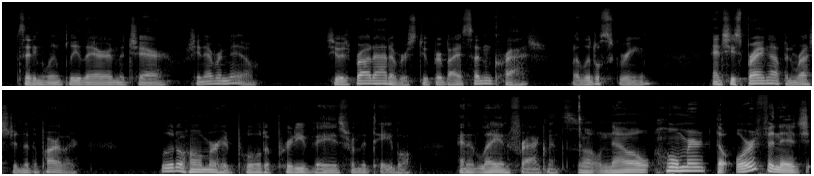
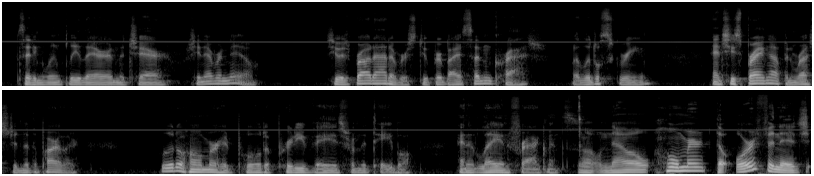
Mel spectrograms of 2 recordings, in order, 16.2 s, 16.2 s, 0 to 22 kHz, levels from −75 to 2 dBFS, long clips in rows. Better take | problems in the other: first | high-pitched whine; faint; throughout; 3 kHz, 20 dB below the speech

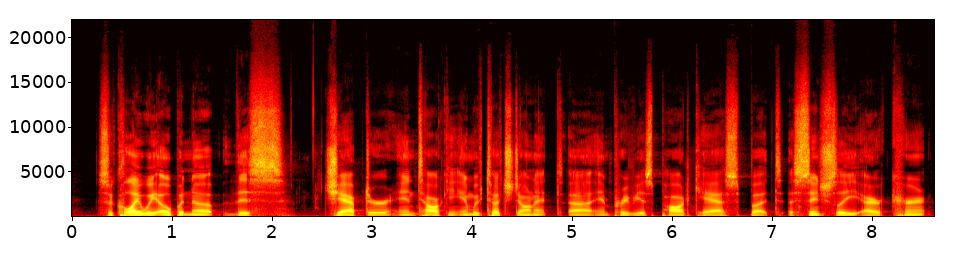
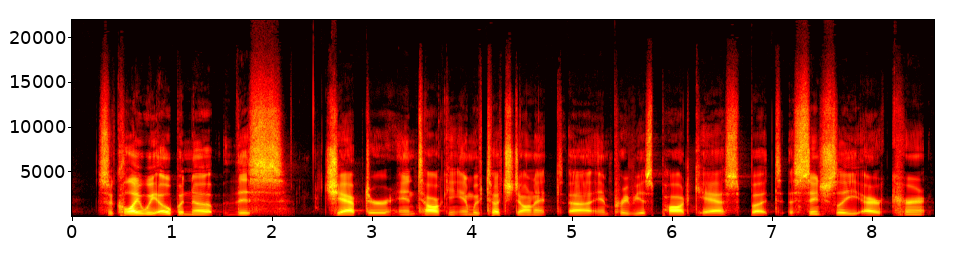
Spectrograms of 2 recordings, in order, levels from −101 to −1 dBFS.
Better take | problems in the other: first | thin; very; fading below 650 Hz

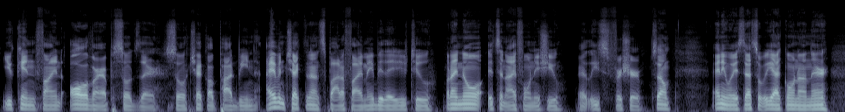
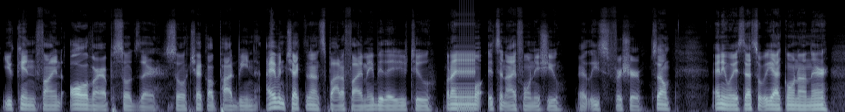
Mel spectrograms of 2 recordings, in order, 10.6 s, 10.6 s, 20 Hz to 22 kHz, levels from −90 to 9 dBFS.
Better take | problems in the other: first | audio freezing; at 5.5 s

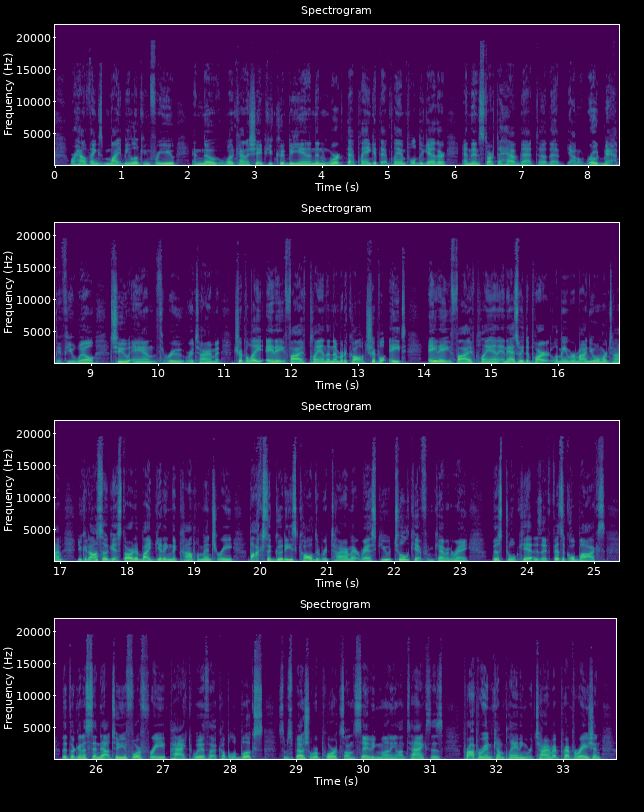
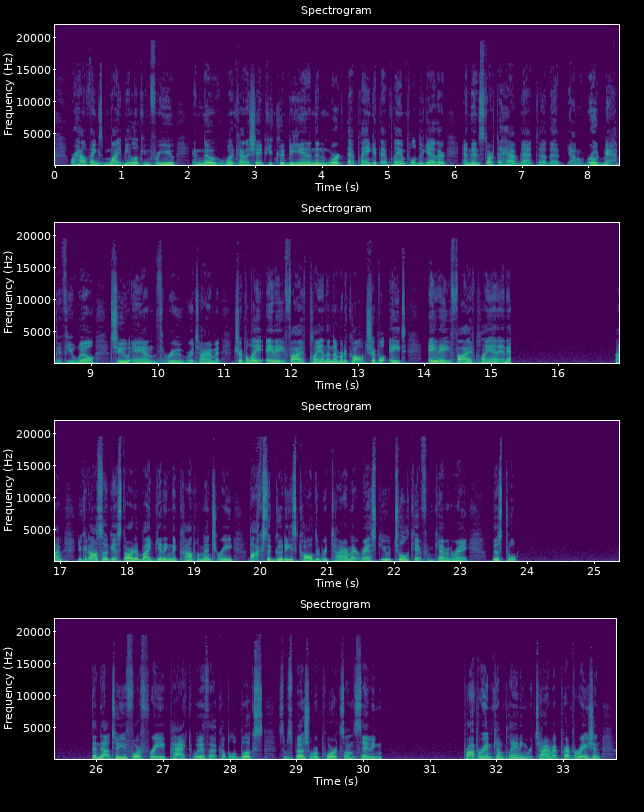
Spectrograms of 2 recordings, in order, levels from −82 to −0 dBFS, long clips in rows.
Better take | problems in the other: first | audio cutting out; at 15 s for 1.5 s, at 24 s for 2 s and at 30 s for 1 s

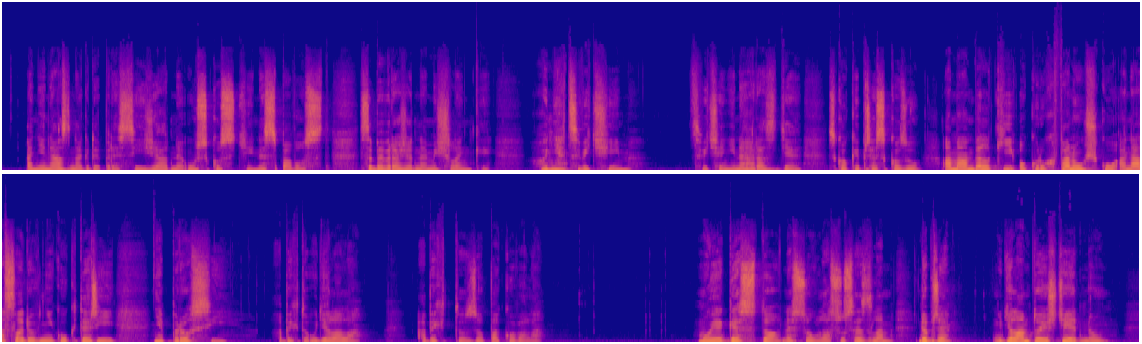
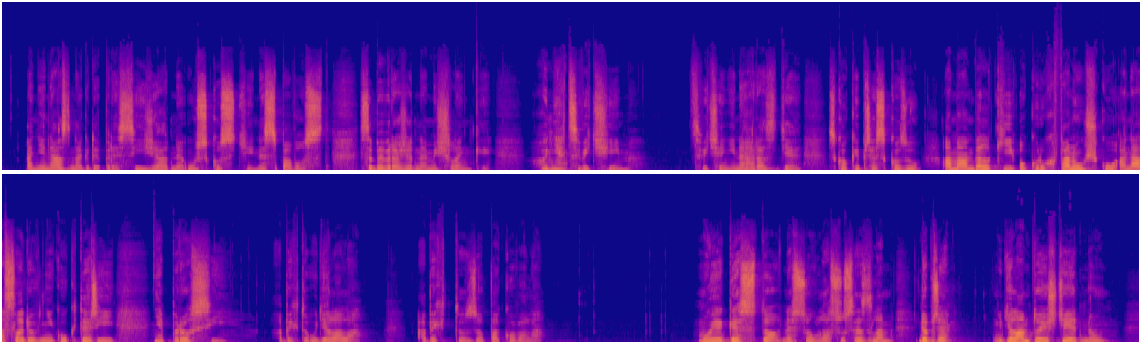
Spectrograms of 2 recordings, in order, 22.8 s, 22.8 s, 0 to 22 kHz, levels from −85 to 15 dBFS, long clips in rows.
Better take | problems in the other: first | thin; very slightly; fading below 250 Hz

